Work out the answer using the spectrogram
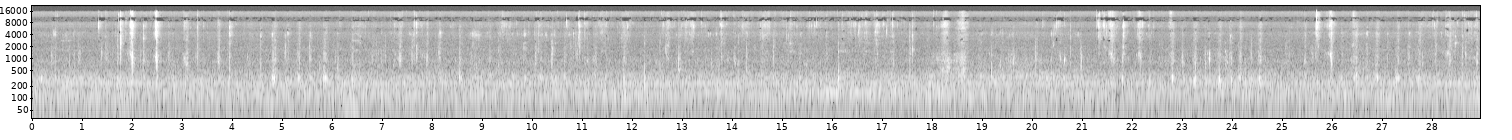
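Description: Close-miked chewing and lip smacking on a mouthful of rice and palak chicken, with many short sharp clicks. A few louder smacks come about two seconds in and again near three-quarters of the way through.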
